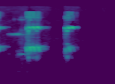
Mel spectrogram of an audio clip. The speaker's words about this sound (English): It was crickets.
